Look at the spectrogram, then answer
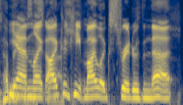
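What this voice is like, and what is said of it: Obnoxious, condescending diver voice. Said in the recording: “What was that voice? Obnoxious, condescending diver person? ... That was an impression of me watching people dive.”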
